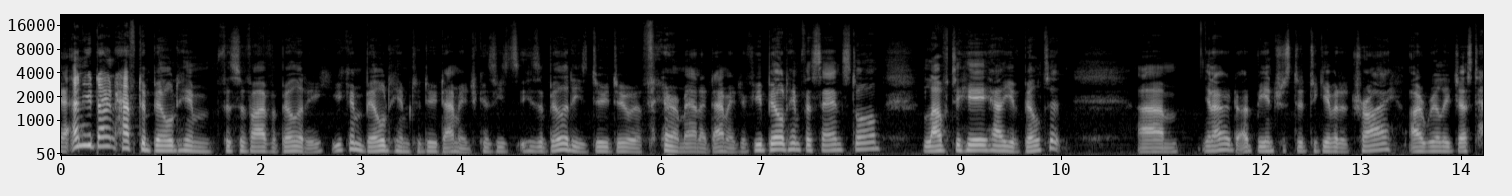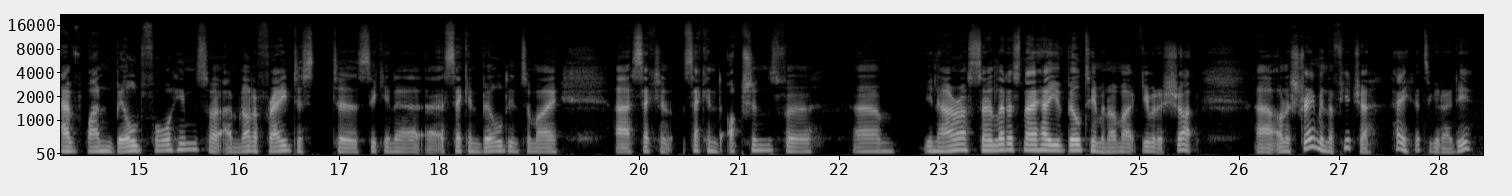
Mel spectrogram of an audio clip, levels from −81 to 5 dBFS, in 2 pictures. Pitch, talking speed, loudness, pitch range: 125 Hz, 225 wpm, -30 LUFS, 115-150 Hz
